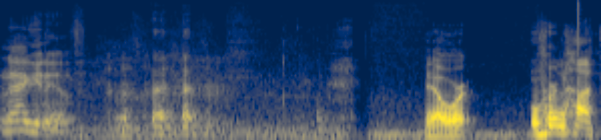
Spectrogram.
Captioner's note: people chuckling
